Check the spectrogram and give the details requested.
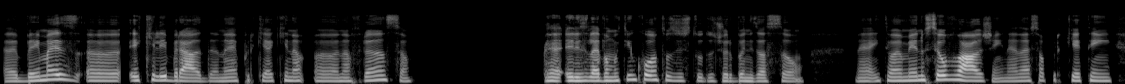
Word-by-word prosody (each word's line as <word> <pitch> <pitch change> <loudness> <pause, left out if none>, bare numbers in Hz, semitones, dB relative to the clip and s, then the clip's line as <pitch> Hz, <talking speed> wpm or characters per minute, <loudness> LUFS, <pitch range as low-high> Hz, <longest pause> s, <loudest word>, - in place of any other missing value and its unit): Ela 145 +1 -5
é - - -2
bem 170 +5 +1
mais, 220 -2 +3
hã, 170 -1 0
equilibrada, 170 -6 0
né, 160 +2 -3
porque 185 -1 -9
aqui 165 +4 -5
na 175 0 -1
hã, 155 -1 -4
na 155 - -3
França 180 -2 -3 1.3
eh, 165 -2 +2
eles 170 0 +4
levam 170 0 +3
muito 180 +6 -1
em 220 - +1
conta 210 -2 +1
os 175 - -4
estudos 160 -2 -8
de 155 - -6
urbanização, 150 - -4 0.5
né. 155 0 -5
Então, 170 +3 -4
é 175 - +2
menos 185 +3 +2
selvagem, 175 -9 +5
né. 150 +1 -6
Não 165 - -3
é 170 - -2
só 180 +1 -8
porque 170 0 -5
tem, 165 -1 -3
170 Hz, 180 wpm, -24 LUFS, 155-185 Hz, 1.3 s, selvagem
